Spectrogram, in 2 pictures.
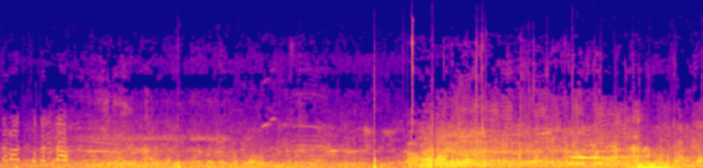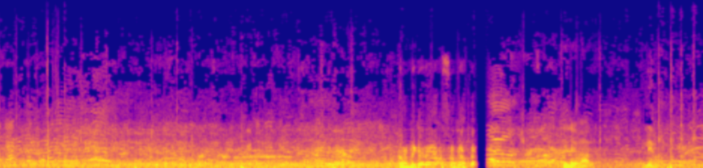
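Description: A large outdoor crowd chatters and shouts.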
